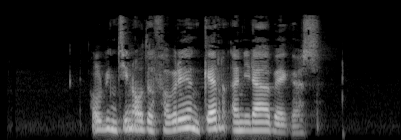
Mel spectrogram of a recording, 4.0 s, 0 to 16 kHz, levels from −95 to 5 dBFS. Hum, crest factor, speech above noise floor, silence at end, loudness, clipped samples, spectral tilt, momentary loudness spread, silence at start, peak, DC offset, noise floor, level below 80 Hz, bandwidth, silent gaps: none; 22 dB; 56 dB; 0.8 s; -25 LUFS; under 0.1%; -5.5 dB/octave; 14 LU; 0.95 s; -4 dBFS; under 0.1%; -81 dBFS; -80 dBFS; 11.5 kHz; none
